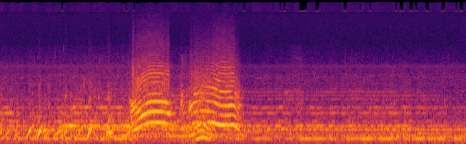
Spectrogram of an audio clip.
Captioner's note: bubbling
